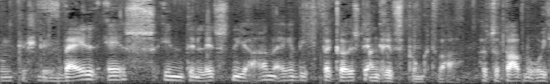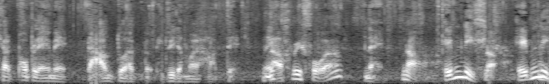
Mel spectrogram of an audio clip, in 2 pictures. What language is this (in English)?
German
